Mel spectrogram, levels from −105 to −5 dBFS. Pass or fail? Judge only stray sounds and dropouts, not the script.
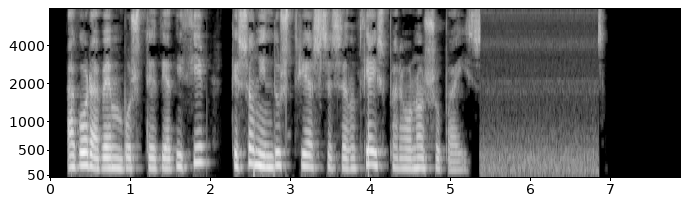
pass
